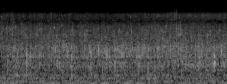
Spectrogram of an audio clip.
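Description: Pieces of crispy KFC-style fried chicken sizzle steadily in hot oil while being turned to cook the other side, a dense, continuous frying hiss with no voices.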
